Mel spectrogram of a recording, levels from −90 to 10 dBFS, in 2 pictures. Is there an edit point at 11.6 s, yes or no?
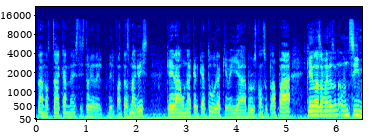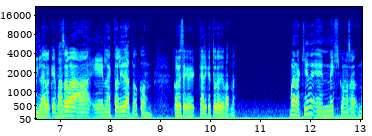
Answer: yes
